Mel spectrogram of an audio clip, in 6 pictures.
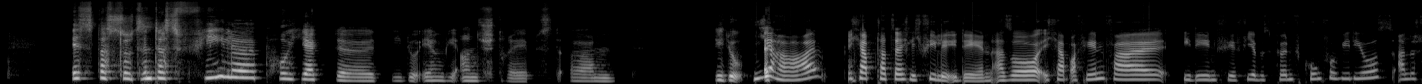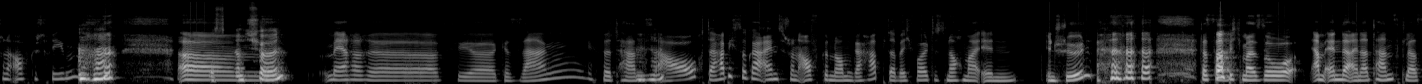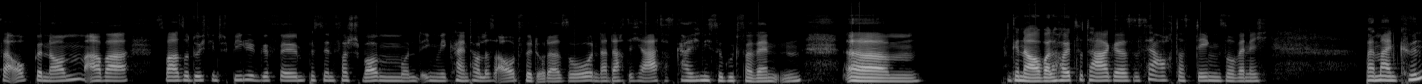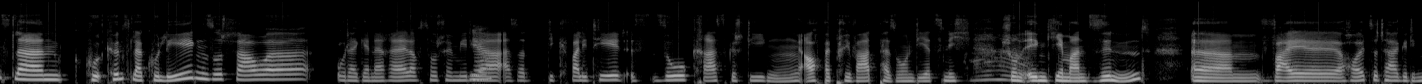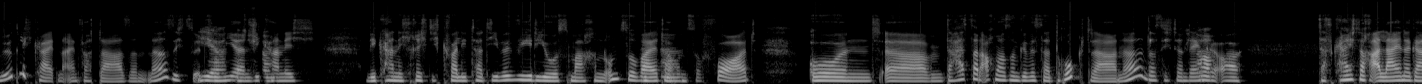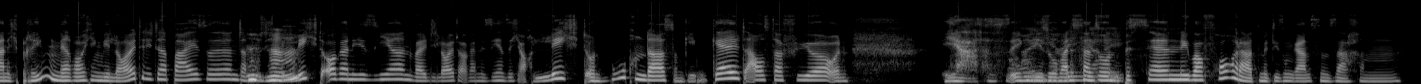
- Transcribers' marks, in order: distorted speech; chuckle; drawn out: "Ähm"; laugh; chuckle; static; stressed: "Licht"; stressed: "Geld"
- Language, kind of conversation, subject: German, advice, Warum lässt meine Anfangsmotivation so schnell nach, dass ich Projekte nach wenigen Tagen abbreche?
